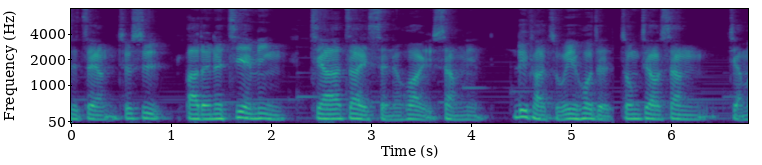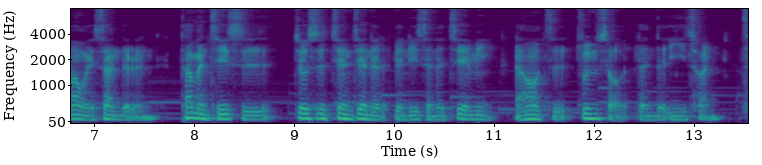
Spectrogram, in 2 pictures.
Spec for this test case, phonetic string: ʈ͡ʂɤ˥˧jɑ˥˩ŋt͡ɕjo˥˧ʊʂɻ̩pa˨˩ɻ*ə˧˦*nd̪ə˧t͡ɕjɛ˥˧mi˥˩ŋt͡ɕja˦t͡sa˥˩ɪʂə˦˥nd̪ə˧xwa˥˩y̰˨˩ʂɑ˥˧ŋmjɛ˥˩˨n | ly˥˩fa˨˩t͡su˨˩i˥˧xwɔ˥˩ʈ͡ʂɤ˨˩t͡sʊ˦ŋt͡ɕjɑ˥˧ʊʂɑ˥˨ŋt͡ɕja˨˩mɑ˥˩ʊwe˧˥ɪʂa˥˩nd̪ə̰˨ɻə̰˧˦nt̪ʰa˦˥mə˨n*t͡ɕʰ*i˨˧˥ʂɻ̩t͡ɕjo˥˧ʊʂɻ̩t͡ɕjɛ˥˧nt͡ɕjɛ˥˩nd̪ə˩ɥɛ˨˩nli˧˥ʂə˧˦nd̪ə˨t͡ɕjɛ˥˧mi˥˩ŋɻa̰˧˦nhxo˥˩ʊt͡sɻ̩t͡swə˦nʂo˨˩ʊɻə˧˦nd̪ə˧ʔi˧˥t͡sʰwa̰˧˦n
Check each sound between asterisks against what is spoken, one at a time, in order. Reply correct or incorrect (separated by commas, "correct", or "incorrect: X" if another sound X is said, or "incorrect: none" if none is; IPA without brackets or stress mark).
correct, correct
